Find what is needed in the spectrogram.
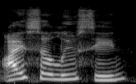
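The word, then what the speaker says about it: isoleucine: codon sequence and they put them together so isoline that's how you pronounce it isoline has a common uh beginning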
